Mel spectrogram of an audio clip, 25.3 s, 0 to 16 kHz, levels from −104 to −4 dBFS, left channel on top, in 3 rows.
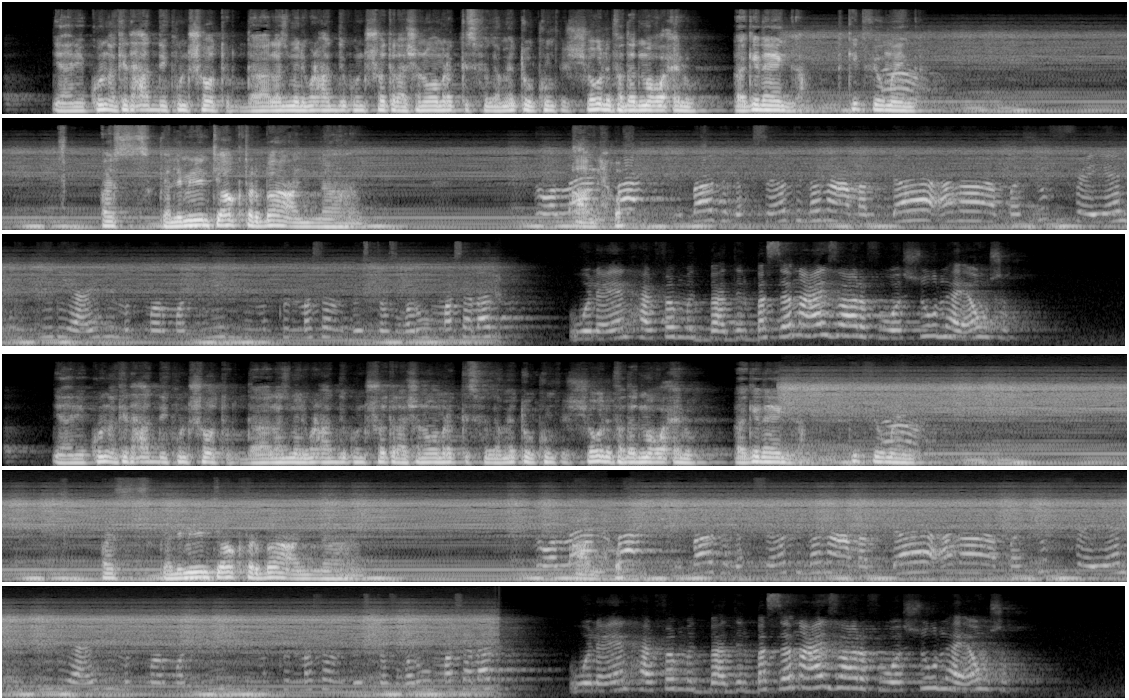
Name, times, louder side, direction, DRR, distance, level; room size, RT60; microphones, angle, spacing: voice 1, 0.4-5.2 5.5-6.0 6.3-6.9 9.2-11.2 12.7-13.0, left 3 dB, 90° left, 12 dB, 0.8 m, -22 dB
sound 1, 5.8-20.6, right 5 dB, 75° right, 1.0 m, -34 dB
voice 2, 6.6-6.9 12.3-20.6 21.1-24.4, left 2 dB, 15° left, 6 dB, 1.8 m, -35 dB
21.0 x 14.0 x 9.1 m, 0.88 s
head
